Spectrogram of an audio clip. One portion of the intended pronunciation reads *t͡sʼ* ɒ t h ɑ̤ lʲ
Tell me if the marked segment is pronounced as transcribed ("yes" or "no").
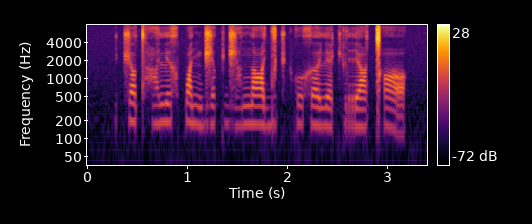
no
